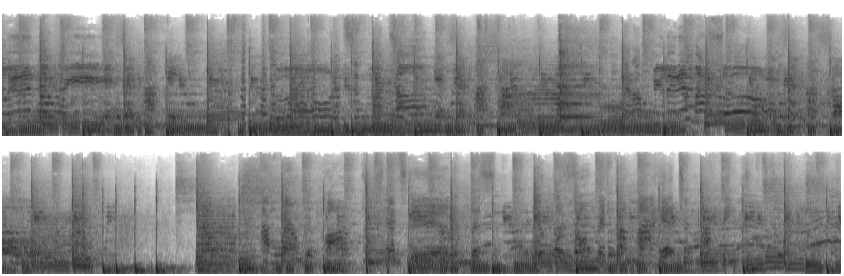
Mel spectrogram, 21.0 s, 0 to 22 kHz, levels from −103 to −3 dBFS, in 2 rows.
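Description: Single sharp clicks occur at 5.22, 7.39 and 11.36 seconds, each a thin instant tick. These are likely dropped samples: a fraction of a millisecond missing from the stream, so the waveform jumps abruptly to a later value without losing any audible sound.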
